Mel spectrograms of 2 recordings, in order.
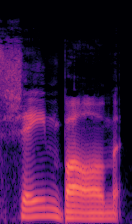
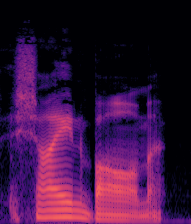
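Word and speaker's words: Sheinbaum: And speaking of that, I heard that it's Shane Baum, not Shine Baum, that Mexican Jewish female president woman.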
